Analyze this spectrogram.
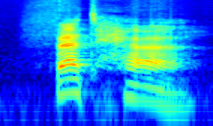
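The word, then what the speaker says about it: فتحة: That is called a fatha, which sounds similar to the English A.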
